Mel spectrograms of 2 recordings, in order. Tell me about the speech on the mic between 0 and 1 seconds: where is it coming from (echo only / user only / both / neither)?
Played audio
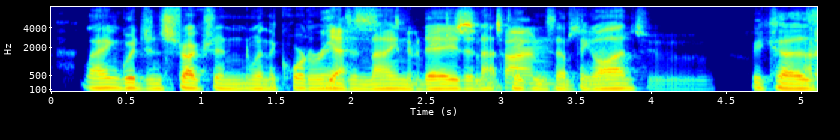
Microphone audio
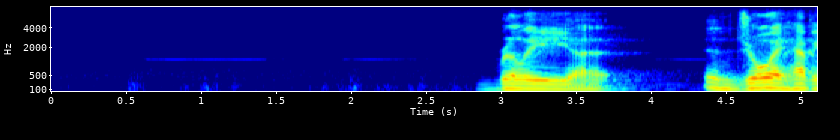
neither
